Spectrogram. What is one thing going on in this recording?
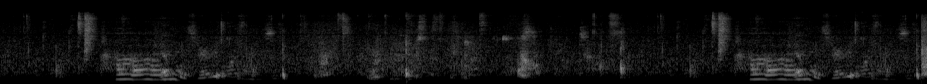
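A woman moans close by.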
